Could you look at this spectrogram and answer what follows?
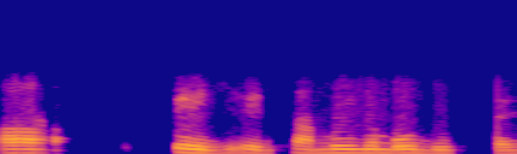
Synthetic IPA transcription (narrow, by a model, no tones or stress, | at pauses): ɦã | ed͡ʒed͡ʒsãmbʱəɭinebəɦut̪̚d̪ukt̪ʰae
